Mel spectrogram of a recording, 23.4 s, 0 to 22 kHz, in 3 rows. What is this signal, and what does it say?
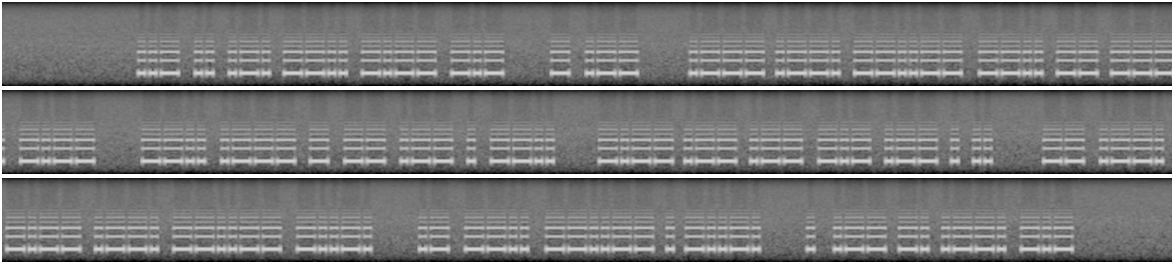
Morse code, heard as a keyed tone, hand-sent with a paddle, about 32 wpm, 640 Hz. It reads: UIRZYK TW JP,ZMOY ZJTMWEZ YWWKWEI MPYP,/ AZ,E/ EWNPK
